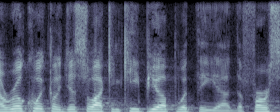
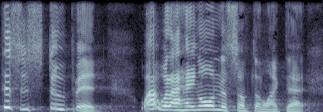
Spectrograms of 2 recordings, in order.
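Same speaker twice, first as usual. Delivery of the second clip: exasperated self-rebuke; 11 semitones higher, 4 dB louder than usual. Retold or imitated. Retold words to himself.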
